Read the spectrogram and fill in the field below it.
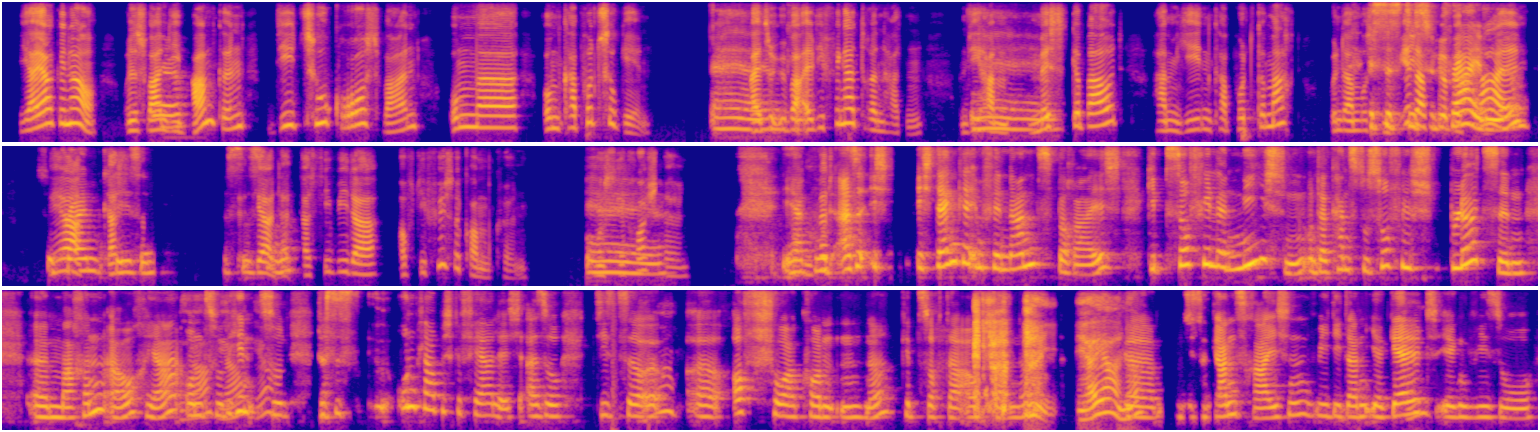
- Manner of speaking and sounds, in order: in English: "Subprime"; in English: "Subprime-Krise"; other background noise; throat clearing
- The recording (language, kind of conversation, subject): German, unstructured, Was ärgert dich an Banken am meisten?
